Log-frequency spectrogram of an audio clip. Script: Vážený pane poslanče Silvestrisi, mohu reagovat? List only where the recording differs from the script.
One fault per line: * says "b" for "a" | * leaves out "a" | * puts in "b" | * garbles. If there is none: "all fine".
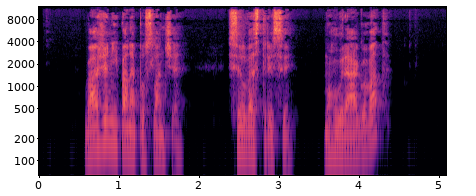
all fine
